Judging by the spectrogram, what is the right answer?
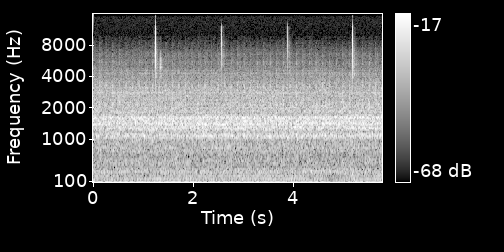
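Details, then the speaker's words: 1998 Honda CR-V at idle with a student-installed fault: uneven, lumpy idle with a regular low thump about four times a second; cylinder 3 is dead, code P0303. "keep in mind that the deadness really is just on cylinder 3 and that p0 303 is really the only code that we need to think about in this case"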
